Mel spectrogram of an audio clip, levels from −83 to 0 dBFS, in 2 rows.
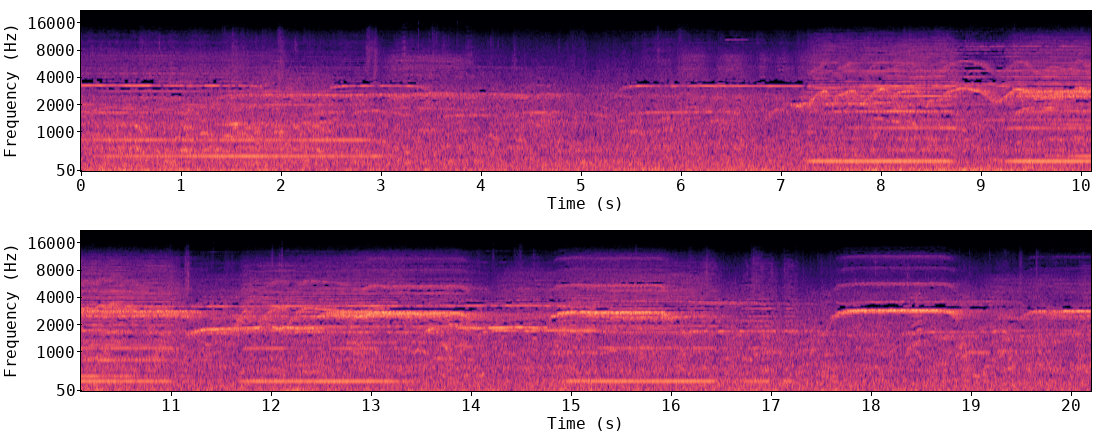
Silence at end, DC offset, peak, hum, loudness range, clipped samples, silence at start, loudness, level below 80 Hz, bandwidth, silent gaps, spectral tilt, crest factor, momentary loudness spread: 0 s; under 0.1%; -4 dBFS; none; 9 LU; under 0.1%; 0 s; -18 LUFS; -32 dBFS; 15 kHz; none; -3 dB/octave; 16 dB; 11 LU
